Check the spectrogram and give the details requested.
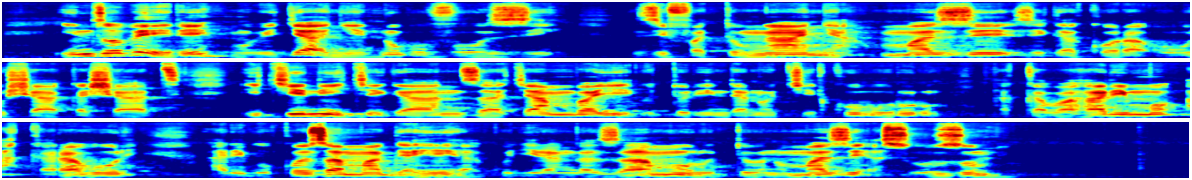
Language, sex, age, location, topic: Kinyarwanda, male, 25-35, Nyagatare, health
